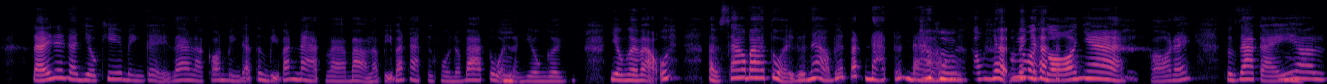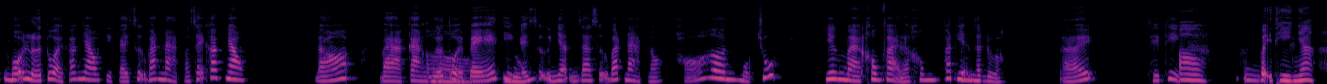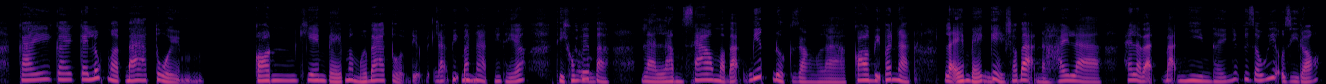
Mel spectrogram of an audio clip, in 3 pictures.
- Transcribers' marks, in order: laughing while speaking: "Ừ, công nhận đấy nha"; other background noise; tapping
- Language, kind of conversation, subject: Vietnamese, podcast, Bạn nên xử trí thế nào khi con bị bắt nạt?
